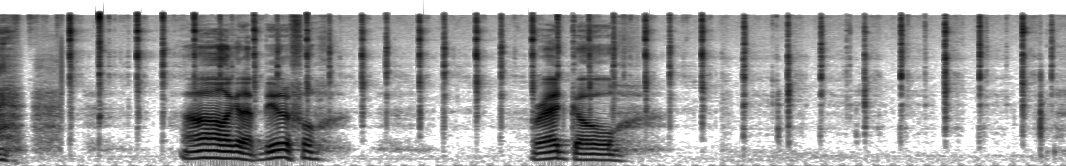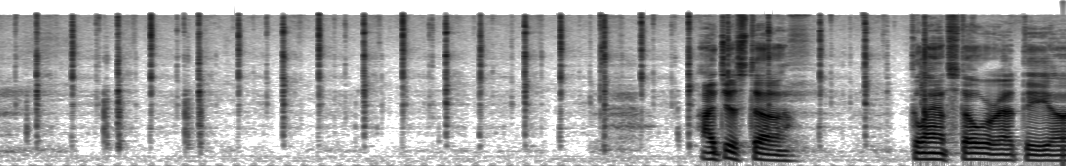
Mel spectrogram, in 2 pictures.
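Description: A hand pump clicks softly and steadily.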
